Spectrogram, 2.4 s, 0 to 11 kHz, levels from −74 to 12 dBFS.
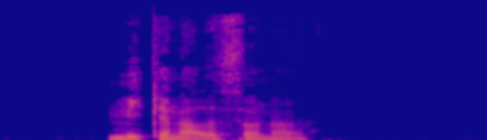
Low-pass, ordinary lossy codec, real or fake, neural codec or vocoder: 9.9 kHz; AAC, 32 kbps; fake; vocoder, 44.1 kHz, 128 mel bands every 512 samples, BigVGAN v2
